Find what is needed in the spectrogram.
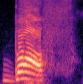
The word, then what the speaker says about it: LaBeouf: It's not LaBeouf. – What is it? – Just the F is pronounced. – So you're saying they say buff? – Yes.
